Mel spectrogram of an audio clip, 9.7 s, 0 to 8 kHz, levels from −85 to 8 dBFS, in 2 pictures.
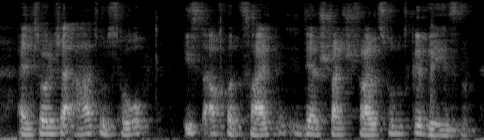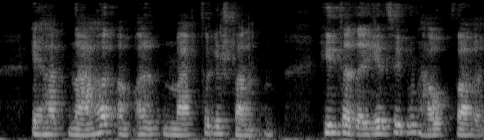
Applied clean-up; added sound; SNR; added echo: neural mask model DeepFilterNet 3.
